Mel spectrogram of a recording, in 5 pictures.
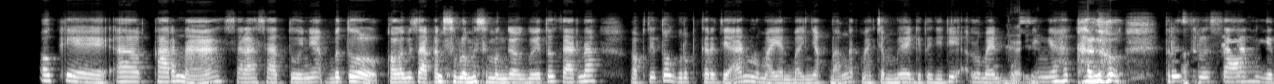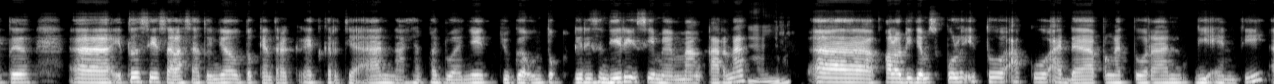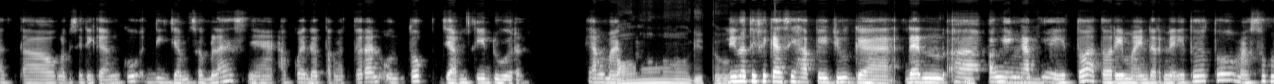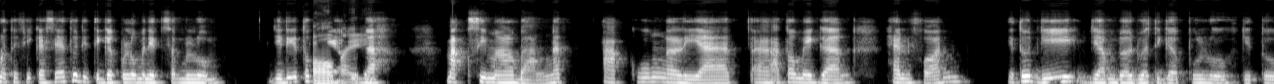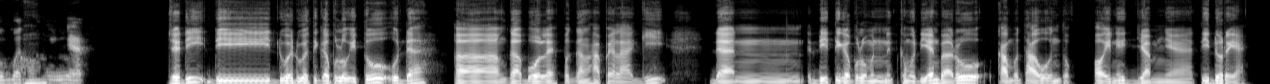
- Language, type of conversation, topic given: Indonesian, podcast, Bagaimana kamu mengatur penggunaan gawai sebelum tidur?
- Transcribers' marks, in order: laughing while speaking: "sebelum se mengganggu"; chuckle; laughing while speaking: "ya kalau"; in English: "DND"; tapping; in English: "reminder-nya"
